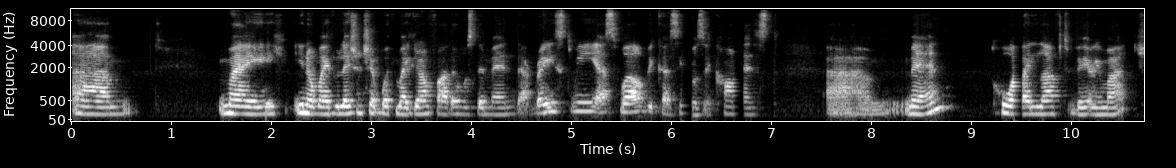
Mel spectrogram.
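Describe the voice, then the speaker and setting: A woman speaks at a moderate pace with fairly low pitch, ordinary pitch variation and vocal fry. Her loudness swings widely. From Cuba. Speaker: singer and business owner. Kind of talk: casual interview chat.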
